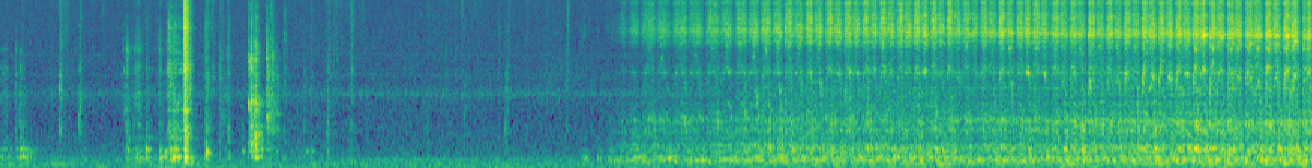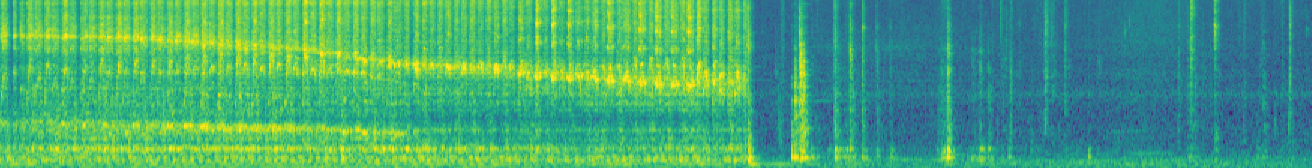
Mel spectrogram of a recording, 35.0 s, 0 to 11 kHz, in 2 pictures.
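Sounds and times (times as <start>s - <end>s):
hacksaw cutting metal tube: 8.2s - 27.6s.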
